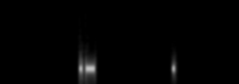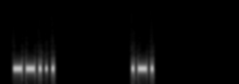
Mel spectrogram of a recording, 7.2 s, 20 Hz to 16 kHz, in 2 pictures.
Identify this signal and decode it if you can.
Morse code, heard as a keyed tone, about 25 wpm, spaced as for 7 wpm, 700 Hz. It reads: AE7R
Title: USA Call Signs - 4 Characters - 8x Character Spacing - 25wpm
